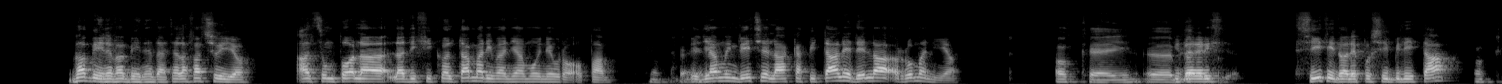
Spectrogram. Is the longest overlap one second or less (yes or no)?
yes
